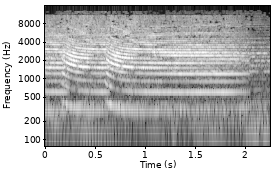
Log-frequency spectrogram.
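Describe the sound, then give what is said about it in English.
A loud, brassy air horn blares in a sustained burst with quick stuttering blasts at the start, dense harmonic tone filling the whole clip with no voices. “Drop the air horns!”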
